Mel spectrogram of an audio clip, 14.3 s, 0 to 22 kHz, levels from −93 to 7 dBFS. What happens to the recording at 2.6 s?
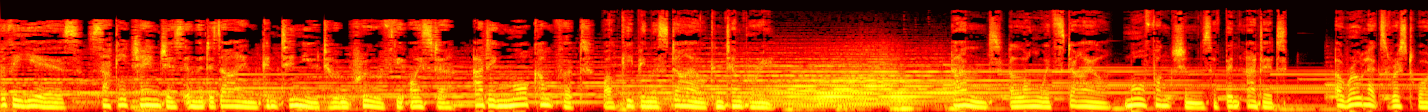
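At 2.6 s the sound is dull, with nothing above about 11.5 kHz and coarse, smeared coding artefacts. This is an adaptive stream starting at a low bitrate: from 0.0 s to 6.0 s the player is on a cheap version of the stream, which fits AAC at around 32 kbit/s, while it measures the connection. At 6.0 s it switches to a richer version, plausibly near 96 kbit/s, and the quality jumps up without any gap.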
